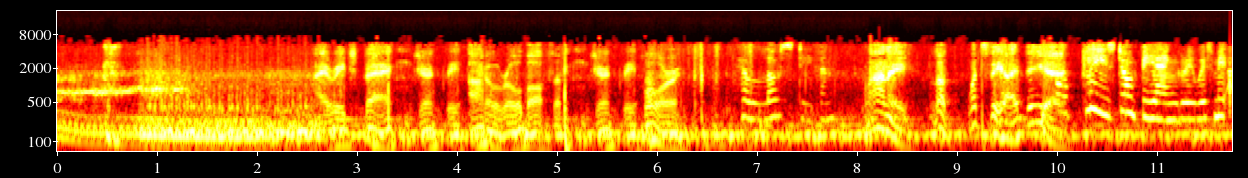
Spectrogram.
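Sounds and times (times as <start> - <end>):
thin wavering tire squeal of car braking hard and skidding: 0.0 - 2.7
car engine rumbling: 0.0 - 11.7
speech: 9.2 - 11.7.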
